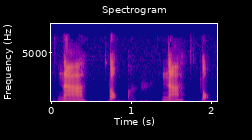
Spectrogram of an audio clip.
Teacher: you have to have a glottal catch at the end on the postpost form.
